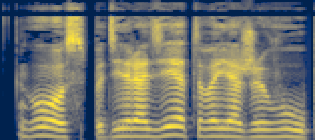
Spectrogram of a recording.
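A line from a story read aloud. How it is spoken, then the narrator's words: Moan. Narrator (Russian): простонал мистер Кеннон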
